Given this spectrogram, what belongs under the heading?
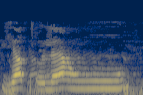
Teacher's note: تا جو تو ہے وہ موٹی اور جھٹکے والی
